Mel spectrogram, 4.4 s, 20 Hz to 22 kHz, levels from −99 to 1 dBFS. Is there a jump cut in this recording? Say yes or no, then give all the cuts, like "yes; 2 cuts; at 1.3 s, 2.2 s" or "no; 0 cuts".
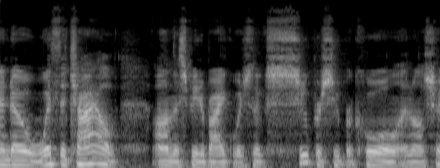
no; 0 cuts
